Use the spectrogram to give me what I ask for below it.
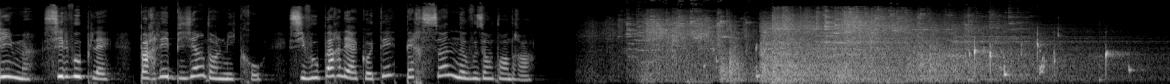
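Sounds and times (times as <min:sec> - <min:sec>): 
speech: 0:00.0 - 0:06.0
small sharp tinkles of glass shards: 0:05.8 - 0:11.4
glass of water knocked over and breaking: 0:06.2 - 0:11.6.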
